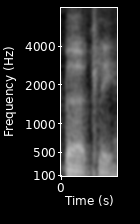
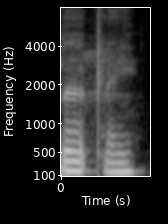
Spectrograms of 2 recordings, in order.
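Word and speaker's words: Berkley: Is it Barclay? – I'm not sure. Is it spelt with a B E or B? – B E. Yeah. – Yeah. So it's more. I think it's more like Berkeley.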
